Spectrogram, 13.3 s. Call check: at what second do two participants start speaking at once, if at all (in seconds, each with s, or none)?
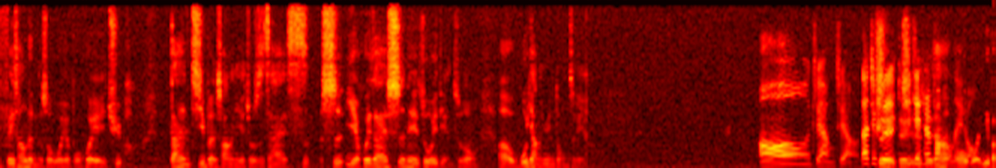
11.8 s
